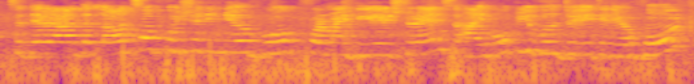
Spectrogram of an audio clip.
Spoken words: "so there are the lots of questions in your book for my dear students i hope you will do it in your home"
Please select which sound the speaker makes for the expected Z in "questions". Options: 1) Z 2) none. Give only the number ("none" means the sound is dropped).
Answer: 2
